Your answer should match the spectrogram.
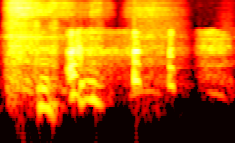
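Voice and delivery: short rising laugh; demo laugh. Shown as a demonstration. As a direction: laugh invitingly to the audience. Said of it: "Lacht doch mal alle da draußen". (kurzes einladendes Lachen)

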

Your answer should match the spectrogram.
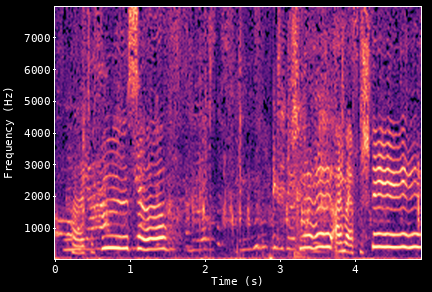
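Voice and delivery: high, excited cries in the snow; excited in the cold. Real, not acted. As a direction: squeal it out over cold feet. Barefoot in the snow outside.

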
